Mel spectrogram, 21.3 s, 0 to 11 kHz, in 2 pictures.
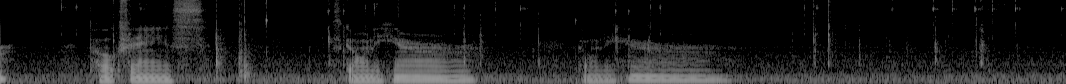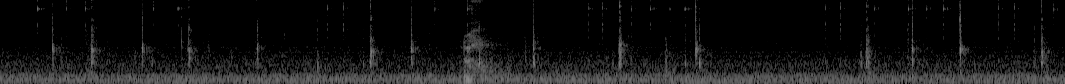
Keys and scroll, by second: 3.2 ctrl+r.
